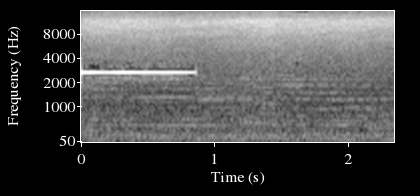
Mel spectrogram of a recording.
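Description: A single high electronic ding, a pure tone ringing out and dying away within the first second, over quiet background music.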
